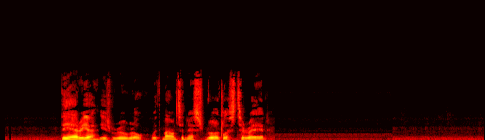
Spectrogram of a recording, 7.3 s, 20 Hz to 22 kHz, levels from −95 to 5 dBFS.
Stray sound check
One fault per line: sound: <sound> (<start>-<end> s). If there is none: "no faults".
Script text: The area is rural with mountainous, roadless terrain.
no faults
